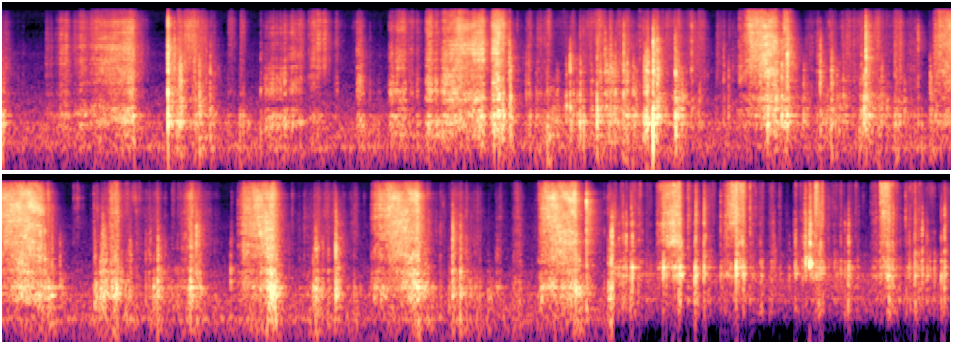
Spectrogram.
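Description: Camillus folding knife blade slicing through paper: a long series of rasping cuts, some short and some drawn out over a second or so.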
